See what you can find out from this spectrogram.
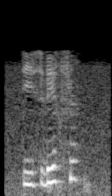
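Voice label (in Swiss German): "is werfel", Alsatian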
